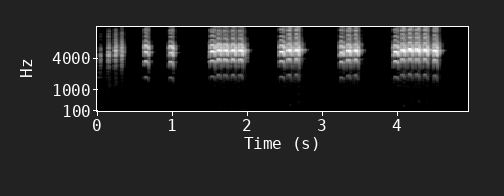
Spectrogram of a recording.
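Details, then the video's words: Yuhina song for training songbirds: opening quick chips, then rhythmic rattling trills of several sharp pulses each, repeated with gaps of roughly half a second, strong and clear. "Burung Yuhina - Tembakannya Nyelekittt Tajamm Terpercayaa...!!"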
